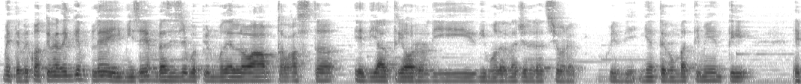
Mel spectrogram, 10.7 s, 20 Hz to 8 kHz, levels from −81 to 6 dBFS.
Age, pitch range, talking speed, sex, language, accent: 30-49, 95-105 Hz, 145 wpm, male, Italian, native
